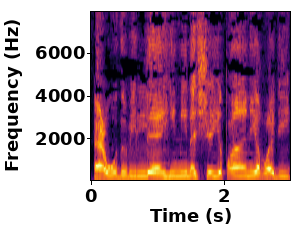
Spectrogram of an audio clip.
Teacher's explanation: يجعل دائما فكه يعوج بالحروف التي لا ينبغي فيها الإمالة · Term: تعويج الفك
